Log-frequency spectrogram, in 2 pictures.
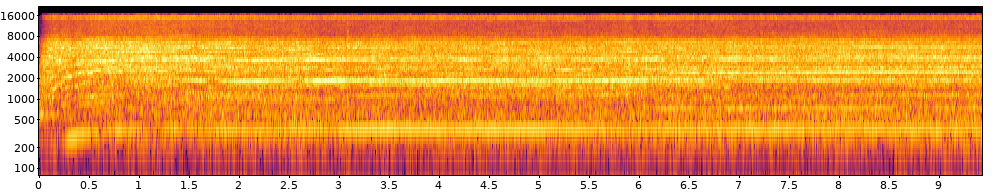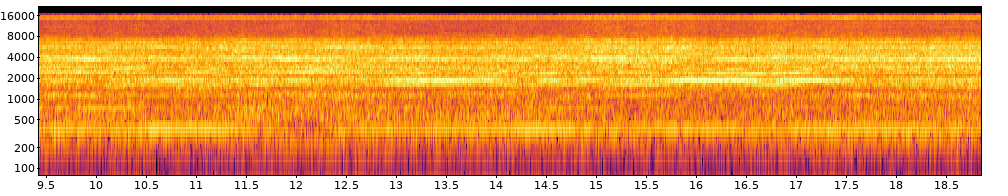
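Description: A vacuum cleaner motor whirs up to speed and runs with a loud, steady drone.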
